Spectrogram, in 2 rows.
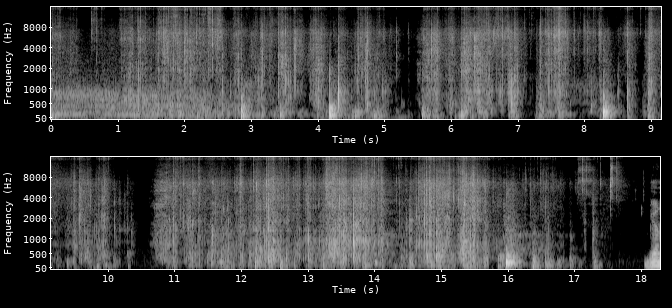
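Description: Packaging around a Blackview BV5500 phone is torn open, giving loud, close plastic crinkling and crumpling in repeated bursts with short quiet gaps, and someone speaks now and then.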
